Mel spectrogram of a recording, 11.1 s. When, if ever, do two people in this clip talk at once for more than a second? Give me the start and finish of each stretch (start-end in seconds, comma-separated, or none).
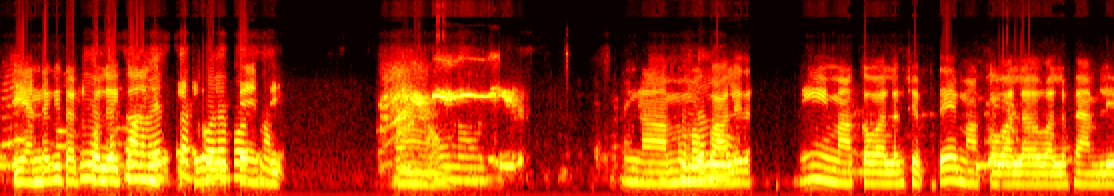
0.8-2.7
